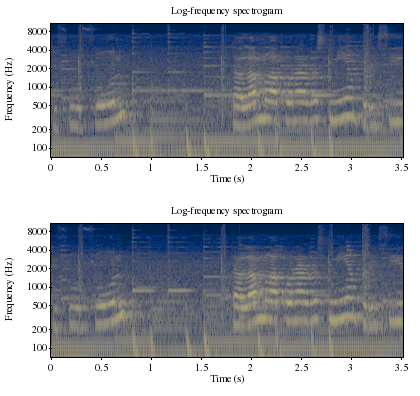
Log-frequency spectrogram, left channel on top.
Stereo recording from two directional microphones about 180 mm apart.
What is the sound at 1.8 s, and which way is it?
A woman's voice, 35° left (ahead or behind).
